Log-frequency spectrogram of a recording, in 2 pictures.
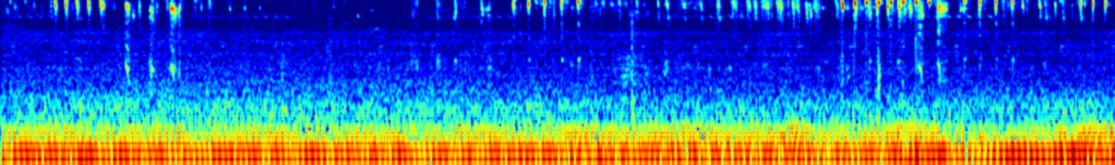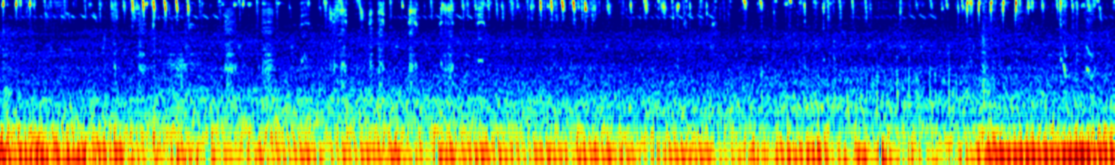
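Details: Bats emerging from a cave to go feeding fill the air with fast, thin, ticking squeaks in uneven bursts, loudest near six seconds, over a deep steady background rumble.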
